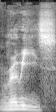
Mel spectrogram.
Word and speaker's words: Ruiz: I think that Anthony Joshua potentially after he got knocked out the first time by Louise, is Luiz, is that how you say it? Ruiz.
